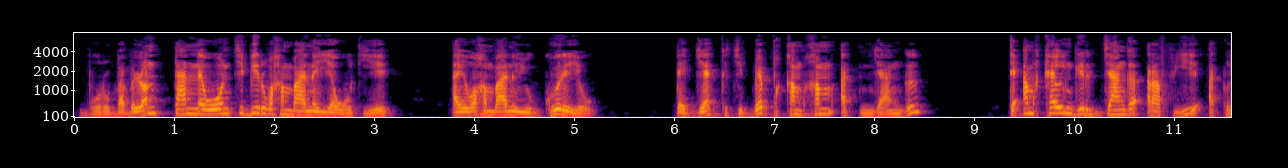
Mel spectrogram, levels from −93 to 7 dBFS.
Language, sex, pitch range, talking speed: French, male, 110-175 Hz, 120 wpm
